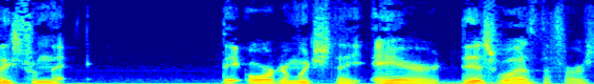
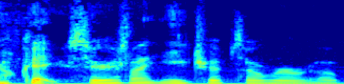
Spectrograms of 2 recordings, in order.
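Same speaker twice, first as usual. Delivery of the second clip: usual speaking voice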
